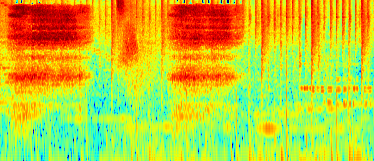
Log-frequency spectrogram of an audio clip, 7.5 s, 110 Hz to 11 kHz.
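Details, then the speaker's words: Adult's self-recorded sleep snoring, which has worsened markedly over about two years with weight gain; they toss and turn a lot because breathing feels obstructed. "2년 전쯤부터 30km 정도가 이제 살이 찌면서 코골이가 많이 심해졌습니다 근데 이거는 제가 직접 코골이를 제 코골이를 좀 녹음을 한 건데"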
